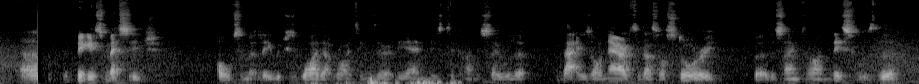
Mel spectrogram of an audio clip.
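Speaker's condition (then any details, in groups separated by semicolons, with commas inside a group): No condition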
